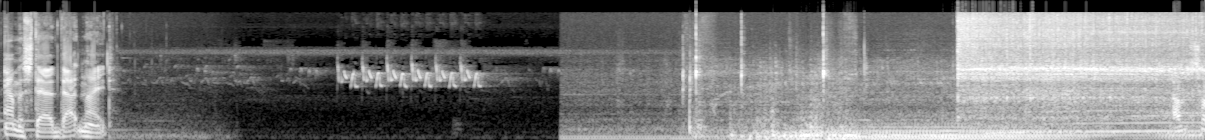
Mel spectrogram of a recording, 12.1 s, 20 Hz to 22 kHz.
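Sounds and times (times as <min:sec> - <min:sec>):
bird chirping: 0:00.7 - 0:05.6
generator engine hum: 0:05.6 - 0:12.0.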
